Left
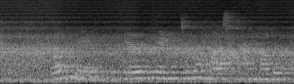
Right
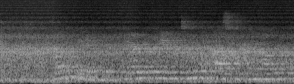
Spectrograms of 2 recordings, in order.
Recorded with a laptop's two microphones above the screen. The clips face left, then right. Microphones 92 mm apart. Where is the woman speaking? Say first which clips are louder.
Left 3 dB; 75° left (ahead or behind), 5.5 m; by 2.9 s 85° left, 5 m.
